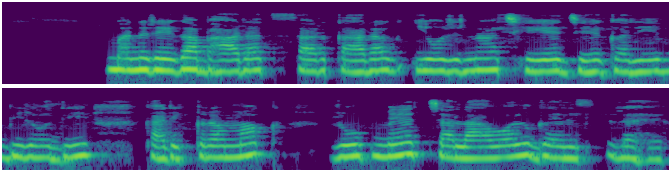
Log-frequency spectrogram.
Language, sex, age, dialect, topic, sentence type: Maithili, female, 31-35, Eastern / Thethi, banking, statement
